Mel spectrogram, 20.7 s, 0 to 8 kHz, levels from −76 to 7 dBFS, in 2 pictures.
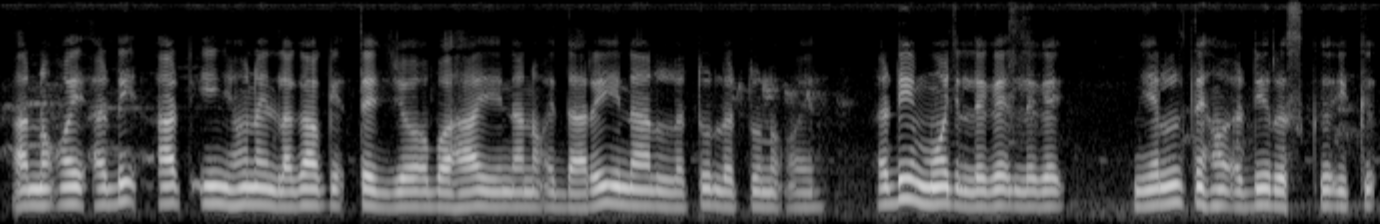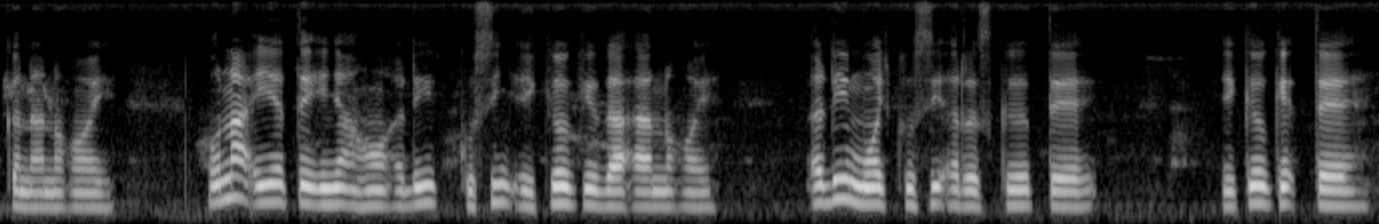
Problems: none marked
